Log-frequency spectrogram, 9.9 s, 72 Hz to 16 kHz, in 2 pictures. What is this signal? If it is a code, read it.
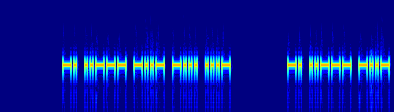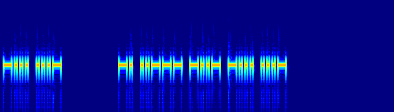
Morse code, heard as a keyed tone, about 34 wpm, 700 Hz. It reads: N2XBV N2XBV N2XBV
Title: USA Call Signs - 5 Characters - Repeated 3x - 35wpm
